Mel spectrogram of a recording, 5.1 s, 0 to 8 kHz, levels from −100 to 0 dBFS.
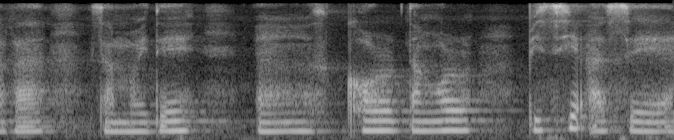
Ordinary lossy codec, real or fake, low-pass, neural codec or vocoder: MP3, 64 kbps; real; 7.2 kHz; none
